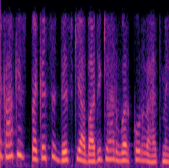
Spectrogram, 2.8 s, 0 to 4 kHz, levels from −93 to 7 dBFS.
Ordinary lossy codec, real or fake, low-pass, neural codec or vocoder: Opus, 64 kbps; fake; 3.6 kHz; codec, 16 kHz, 1.1 kbps, Voila-Tokenizer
